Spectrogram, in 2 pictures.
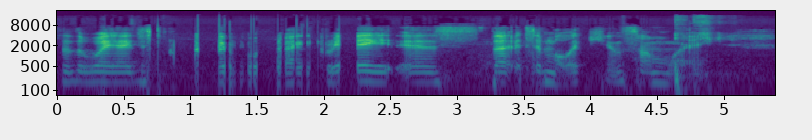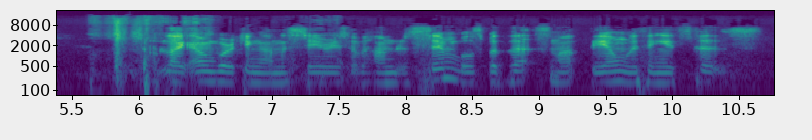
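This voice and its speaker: A woman's voice: lowish voice, little pitch movement, moderate pace, vocal fry, pushed and bright, slight background noise, low-quality recording. A woman from Sweden, an artist and intuitive guide, talking in a thoughtful, meandering way on a video call. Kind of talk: casual video-call chat.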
